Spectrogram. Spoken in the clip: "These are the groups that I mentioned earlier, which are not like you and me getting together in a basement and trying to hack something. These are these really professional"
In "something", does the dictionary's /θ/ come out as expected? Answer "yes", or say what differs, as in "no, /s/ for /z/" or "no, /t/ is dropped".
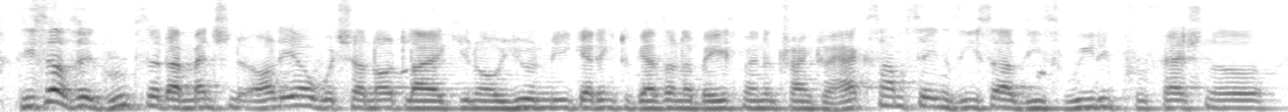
yes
